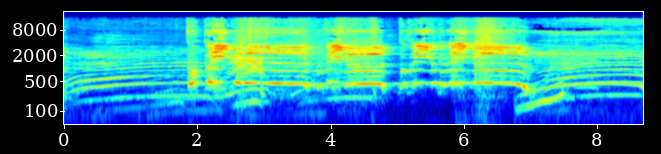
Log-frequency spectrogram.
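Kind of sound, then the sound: animal, herd of cattle mooing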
